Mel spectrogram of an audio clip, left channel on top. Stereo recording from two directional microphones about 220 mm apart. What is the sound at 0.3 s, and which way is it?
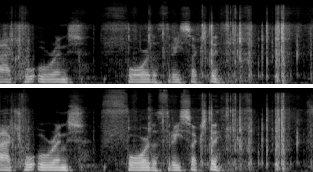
Speech, 40° right (ahead or behind).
